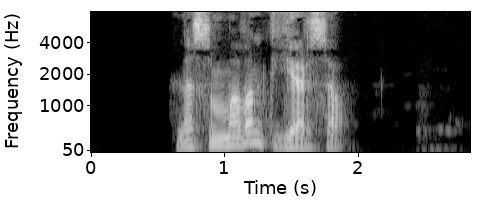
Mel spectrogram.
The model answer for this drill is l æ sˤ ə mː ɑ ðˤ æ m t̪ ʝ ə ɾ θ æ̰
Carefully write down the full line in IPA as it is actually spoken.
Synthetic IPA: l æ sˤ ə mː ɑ ðˤ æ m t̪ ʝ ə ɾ s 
